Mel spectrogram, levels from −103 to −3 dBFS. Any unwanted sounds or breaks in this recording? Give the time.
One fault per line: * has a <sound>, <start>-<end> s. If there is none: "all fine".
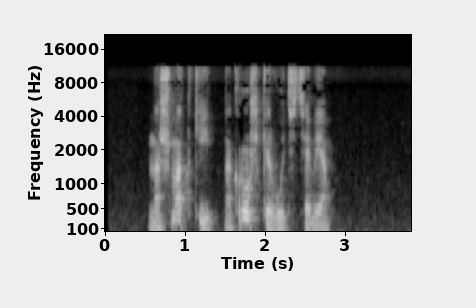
all fine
